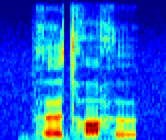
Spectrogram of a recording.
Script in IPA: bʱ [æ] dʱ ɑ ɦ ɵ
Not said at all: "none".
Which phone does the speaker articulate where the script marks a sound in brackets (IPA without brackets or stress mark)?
œ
